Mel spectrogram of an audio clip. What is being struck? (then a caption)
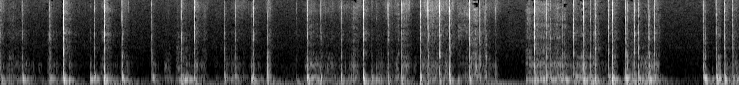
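Paper cup. Fingernails tap rapidly on the sides of an empty paper cup held over the microphone. The taps are short, hollow, low-pitched knocks with almost no ring, falling in quick irregular bursts that briefly thin out near the end before resuming.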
